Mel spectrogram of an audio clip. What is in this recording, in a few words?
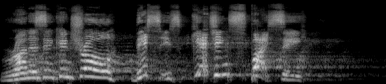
Scrap Run Runners Lead, Announcer; Flux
